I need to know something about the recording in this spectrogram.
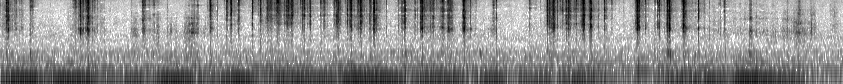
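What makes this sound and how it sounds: A red plastic coil spring toy is collapsed in one hand, then stretched out with the fingertips. Its coils give off rapid, bright, dry clicks and rattles in irregular bursts over a steady low hum.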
